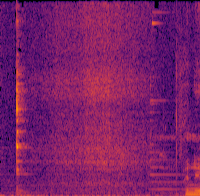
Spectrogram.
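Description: A single light clink of a fork on a china plate just after the start, over faint background music; a man's voice comes in at the very end.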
